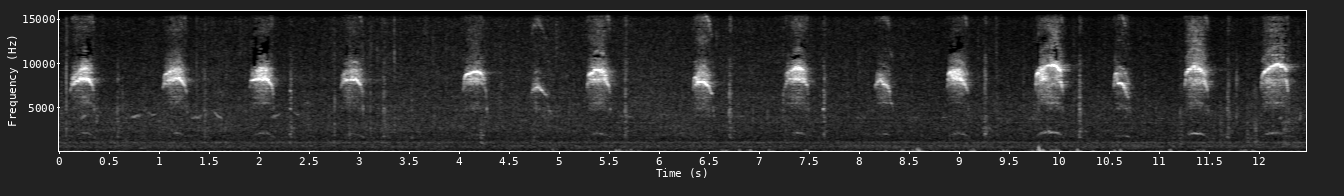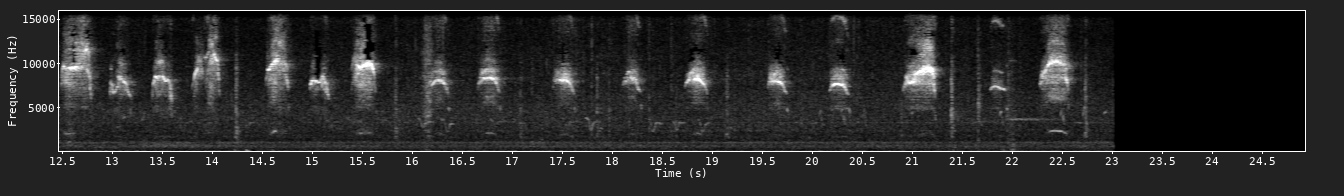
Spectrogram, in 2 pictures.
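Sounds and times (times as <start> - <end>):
bird chirping: 0.0 - 23.1.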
